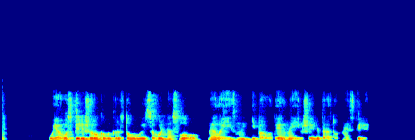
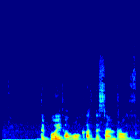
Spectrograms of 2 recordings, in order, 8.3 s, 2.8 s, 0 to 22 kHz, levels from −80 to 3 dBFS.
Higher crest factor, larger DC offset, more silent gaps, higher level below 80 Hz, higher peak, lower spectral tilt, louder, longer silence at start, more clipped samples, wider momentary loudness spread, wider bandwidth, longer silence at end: about the same, 18 dB vs 20 dB; neither; first, 0.26-0.55 s, 0.72-0.96 s vs none; first, -50 dBFS vs -56 dBFS; first, -2 dBFS vs -8 dBFS; about the same, -7 dB/octave vs -7.5 dB/octave; first, -20 LUFS vs -26 LUFS; second, 0.05 s vs 0.8 s; neither; first, 12 LU vs 9 LU; second, 8 kHz vs 12 kHz; first, 0.95 s vs 0.2 s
